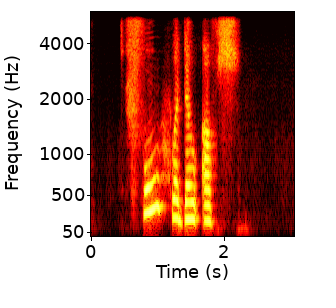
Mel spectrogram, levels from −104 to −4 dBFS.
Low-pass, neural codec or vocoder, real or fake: 5.4 kHz; codec, 16 kHz, 1.1 kbps, Voila-Tokenizer; fake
